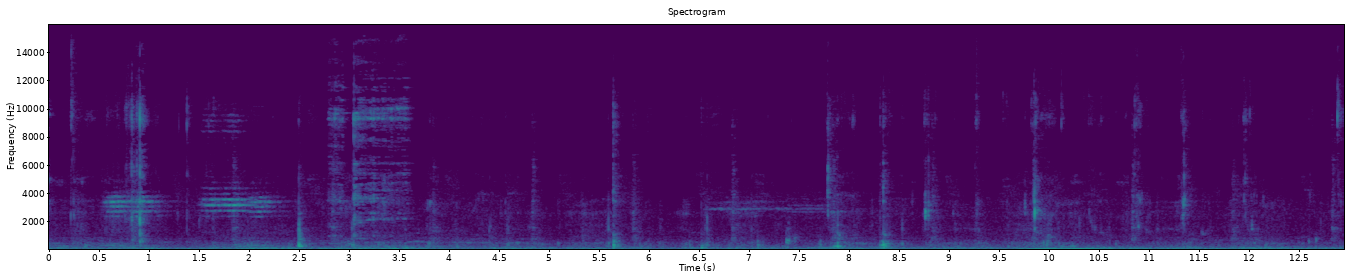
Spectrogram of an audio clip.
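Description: A person chewing food close to the microphone. Scattered small clicks and taps come from fingers mixing rice on a steel plate. A couple of brief high chirps sound in the first few seconds.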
